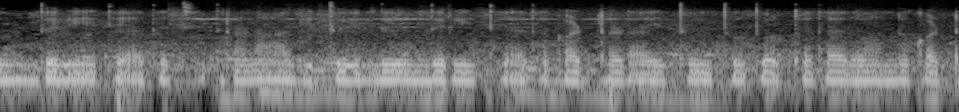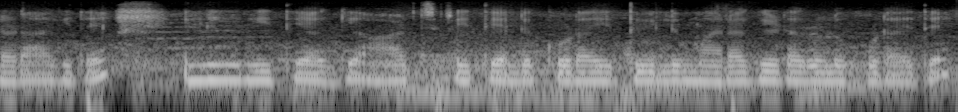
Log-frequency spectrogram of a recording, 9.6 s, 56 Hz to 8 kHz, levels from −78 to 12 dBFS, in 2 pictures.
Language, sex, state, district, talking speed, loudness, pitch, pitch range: Kannada, male, Karnataka, Mysore, 135 wpm, -17 LUFS, 110 Hz, 110-115 Hz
